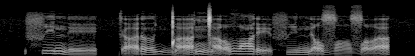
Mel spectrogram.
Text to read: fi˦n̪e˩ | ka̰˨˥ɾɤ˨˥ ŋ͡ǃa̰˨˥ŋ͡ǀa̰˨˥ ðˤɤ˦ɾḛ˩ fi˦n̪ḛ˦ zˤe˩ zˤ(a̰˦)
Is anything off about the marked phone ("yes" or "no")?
no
